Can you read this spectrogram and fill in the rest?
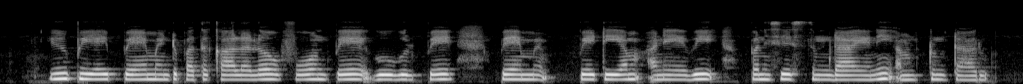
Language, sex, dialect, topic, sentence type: Telugu, female, Southern, banking, statement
